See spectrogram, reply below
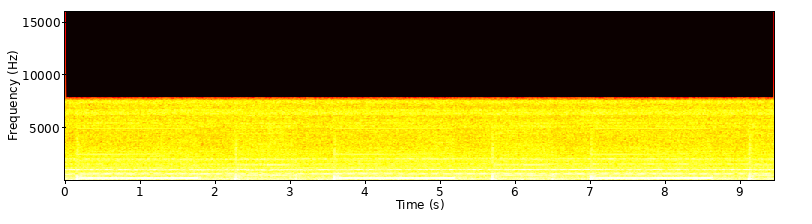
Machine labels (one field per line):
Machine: slide rail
